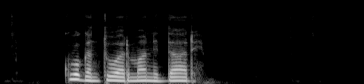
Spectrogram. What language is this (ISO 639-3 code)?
lav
